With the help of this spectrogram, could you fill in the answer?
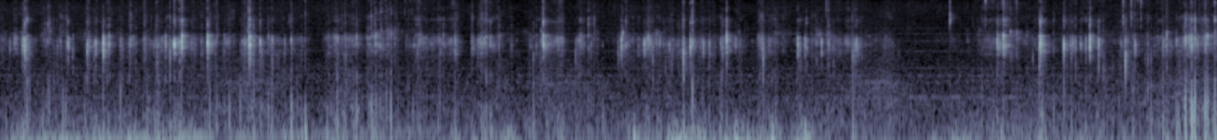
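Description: A rainbow-colored articulated plastic fidget slug with hollow segments is held in the hands while the fingers flex and click its segments. The result is a quiet, bright stream of dry plastic clicks and crinkly rattling in bursts, with short pauses between them.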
